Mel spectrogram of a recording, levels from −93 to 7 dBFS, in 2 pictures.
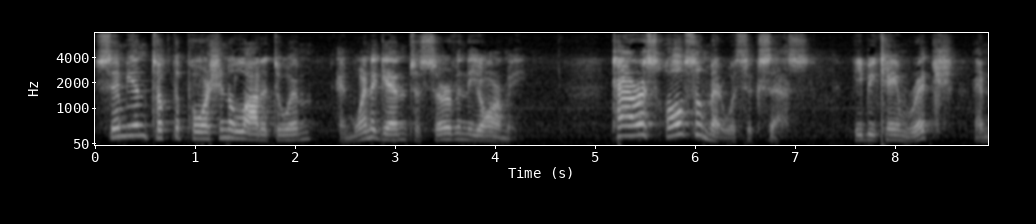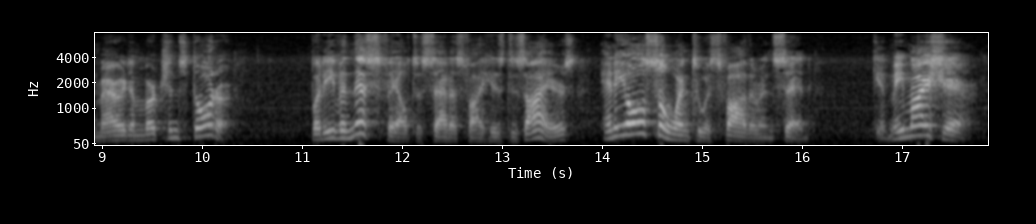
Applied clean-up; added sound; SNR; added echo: none; none; none; none.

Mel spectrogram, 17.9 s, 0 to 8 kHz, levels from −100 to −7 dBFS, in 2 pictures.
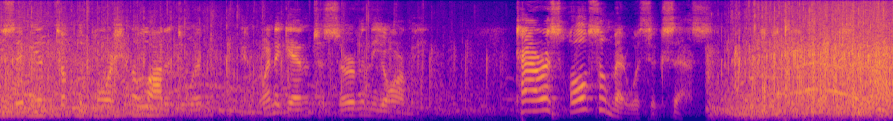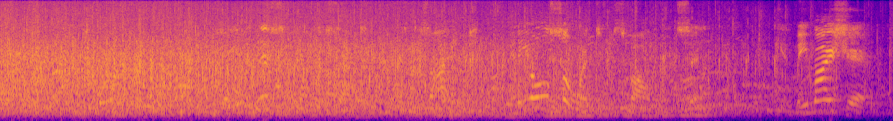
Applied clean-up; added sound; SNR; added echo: none; Applause / Cheering; -4 dB; none.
